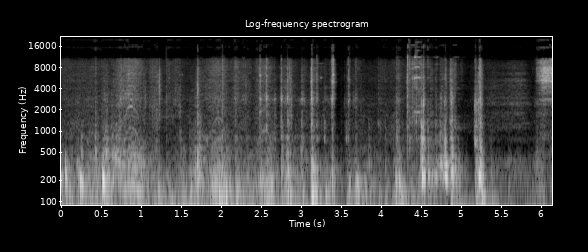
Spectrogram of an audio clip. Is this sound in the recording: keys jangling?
yes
